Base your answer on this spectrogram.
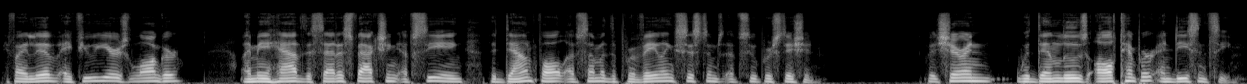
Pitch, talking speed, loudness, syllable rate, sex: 135 Hz, 160 wpm, -17 LUFS, 4.6 syllables/s, male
